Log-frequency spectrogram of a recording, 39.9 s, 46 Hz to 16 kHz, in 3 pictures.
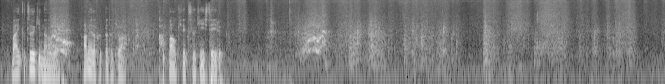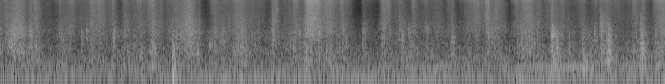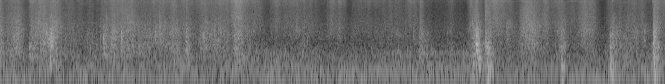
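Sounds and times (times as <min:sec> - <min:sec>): rain clothes rustling: 0:00.7 - 0:06.5.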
